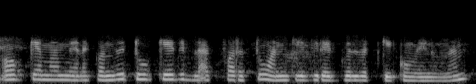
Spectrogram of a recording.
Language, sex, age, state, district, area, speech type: Tamil, female, 18-30, Tamil Nadu, Perambalur, rural, conversation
